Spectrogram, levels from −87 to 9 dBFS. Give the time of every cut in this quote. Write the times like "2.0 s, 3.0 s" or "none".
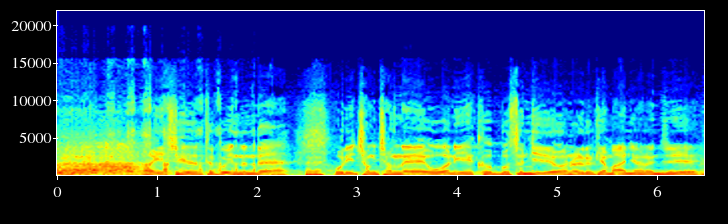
none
